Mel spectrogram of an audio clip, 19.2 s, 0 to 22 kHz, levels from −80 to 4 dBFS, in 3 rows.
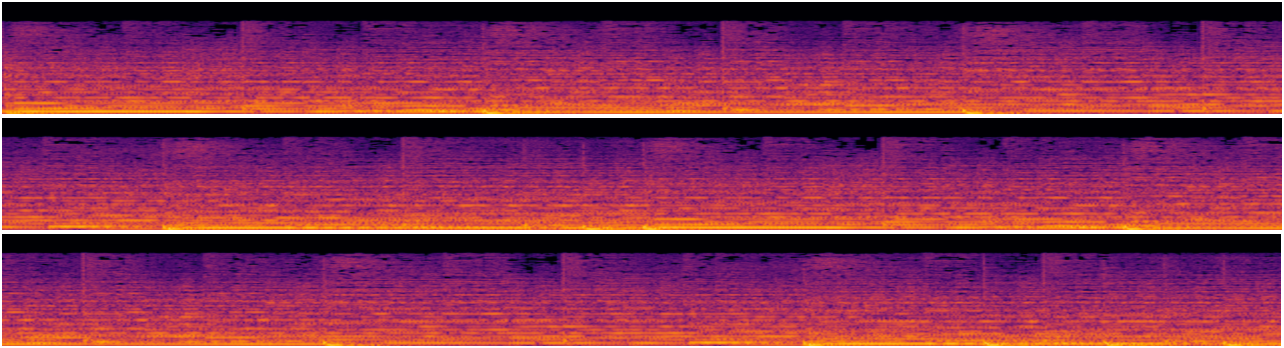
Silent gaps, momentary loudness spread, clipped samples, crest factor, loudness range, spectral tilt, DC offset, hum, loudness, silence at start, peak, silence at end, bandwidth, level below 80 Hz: none; 4 LU; under 0.1%; 14 dB; 2 LU; -6 dB/octave; under 0.1%; none; -17 LUFS; 0 s; -2 dBFS; 0 s; 11.5 kHz; -24 dBFS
